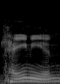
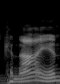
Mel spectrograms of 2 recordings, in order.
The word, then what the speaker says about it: Kanian: I said Canian. Now I find out it's Kanian. That's okay. I can Sorry, I work was with it. calling him Canyon, so it's totally Canyon, acceptable.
